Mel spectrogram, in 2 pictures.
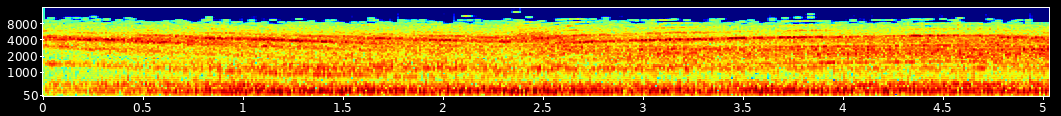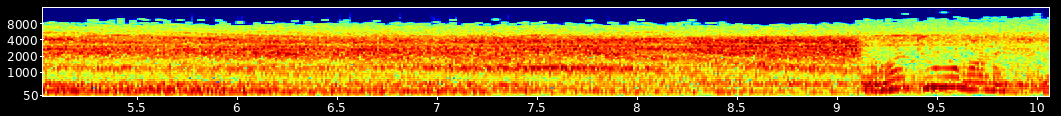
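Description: A steady, loud cabin drone from an airliner's engines in flight, with a constant roar and whine throughout, while people talk over it.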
